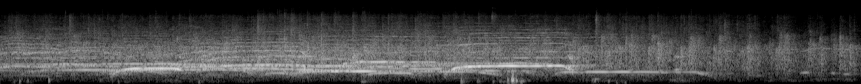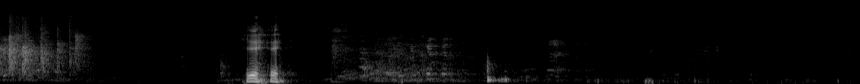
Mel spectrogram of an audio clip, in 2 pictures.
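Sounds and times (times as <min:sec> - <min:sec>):
audience applause: 0:00.0 - 0:09.5
speech: 0:11.1 - 0:11.6
laughter: 0:11.1 - 0:14.6.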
